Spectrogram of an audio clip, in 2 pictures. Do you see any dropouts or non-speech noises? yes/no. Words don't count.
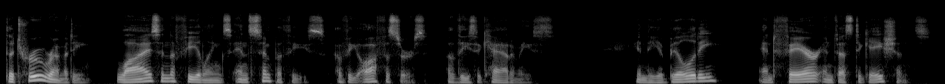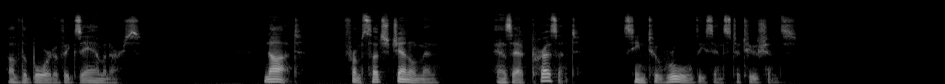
no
